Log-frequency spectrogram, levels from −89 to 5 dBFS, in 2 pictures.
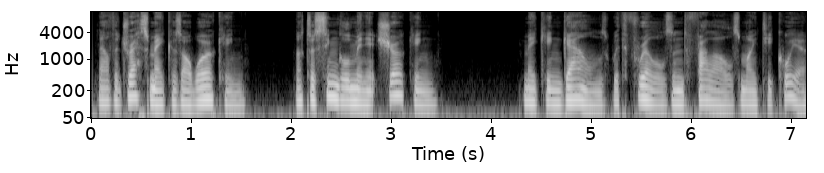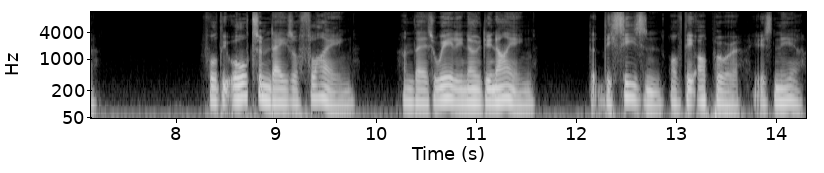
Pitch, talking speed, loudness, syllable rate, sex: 110 Hz, 160 wpm, -21 LUFS, 5.2 syllables/s, male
